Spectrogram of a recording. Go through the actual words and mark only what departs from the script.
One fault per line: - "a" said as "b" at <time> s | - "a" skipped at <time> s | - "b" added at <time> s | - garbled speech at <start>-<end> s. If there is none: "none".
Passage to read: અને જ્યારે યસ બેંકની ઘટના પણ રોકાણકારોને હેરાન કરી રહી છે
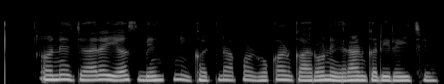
none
